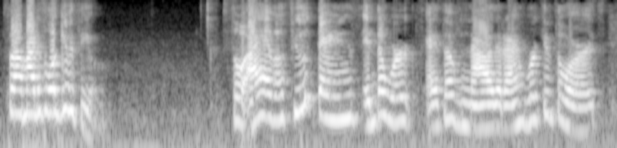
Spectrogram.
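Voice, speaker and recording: A woman in her thirties, a nurse, chatting casually to her viewers in a vlog, talking fast with a heavy tongue and sometimes tripping over words. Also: on the high side, a bit bright. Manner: frank, slangy, addresses viewers as y'all. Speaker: nurse and content creator.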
